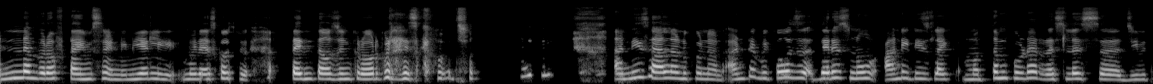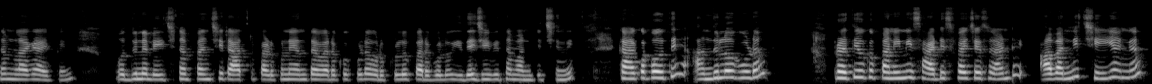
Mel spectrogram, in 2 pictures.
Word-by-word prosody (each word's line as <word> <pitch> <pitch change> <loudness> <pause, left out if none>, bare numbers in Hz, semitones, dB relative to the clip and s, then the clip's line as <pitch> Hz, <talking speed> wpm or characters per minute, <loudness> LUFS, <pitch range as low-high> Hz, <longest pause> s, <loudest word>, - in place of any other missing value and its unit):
N 250 +3 -1
number 275 -3 +5
of 270 0 -10
times 245 +1 +1
అండి. 230 -2 -3
Nearly 255 -1 +1 0.2
మీరేసుకోవచ్చు, 245 +1 -1 0.5
10,000,00,00,000 250 0 +3
కూడా 320 - +3
యేసుకోవచ్చు. 280 +1 -4 1.5
అన్ని 265 +4 -1
సార్లనుకున్నాను. 265 -5 +1
అంటే 265 +8 -4
because 295 +3 +2 0.2
there 275 +2 +6
is 300 -1 -10
no - - +3 0.3
and 245 +4 -3
it 270 - -8
is 255 -1 -9
like 240 0 -5 0.2
మొత్తం 230 +6 -1
కూడా 280 +2 +2
రెస్ట్‌లెస్ 255 +2 -1 0.4
జీవితంలాగా 230 +1 -3
అయిపోయింది. 205 +5 -11 0.4
పొద్దున్న 245 +2 +1
లేచినప్పటి 240 +2 -2
నుంచి 240 +2 -4
రాత్రి 225 +1 +1
పడుకునేంత 230 +1 -2
వరకు 220 +1 -3
కూడా 240 +1 -2
ఉరుకులు 225 +2 -4
పరుగులు. 215 +1 -1
ఇదే 225 +2 +1
జీవితం 230 0 -4
అనిపిచ్చింది. 215 +3 -7 0.5
కాకపోతే 295 +6 +5 0.3
అందులో 300 +6 +5
గూడా 310 +2 +3 0.8
ప్రతి 295 +2 +7
ఒక్క 330 0 -1
పనిని 290 +2 +4
సాటిస్‌ఫై 280 +3 +2
చేసి 280 -1 +1
అంటే 290 +12 -5 0.3
అవన్నీ 265 +8 +3
చేయంగా, 315 - -1
250 Hz, 130 wpm, -23 LUFS, 235-280 Hz, 1.5 s, ప్రతి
